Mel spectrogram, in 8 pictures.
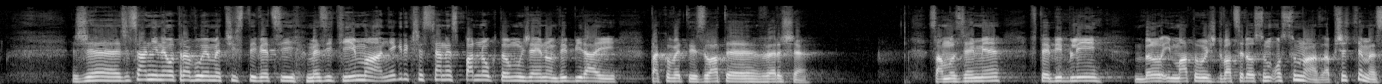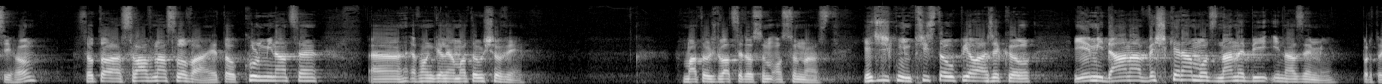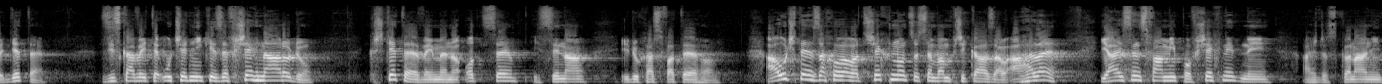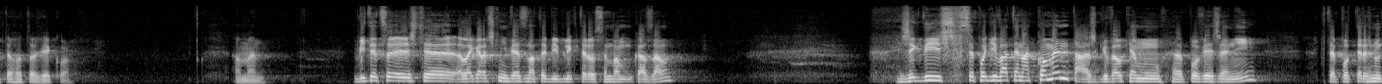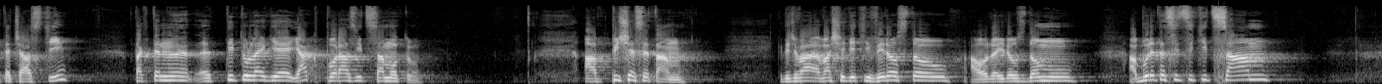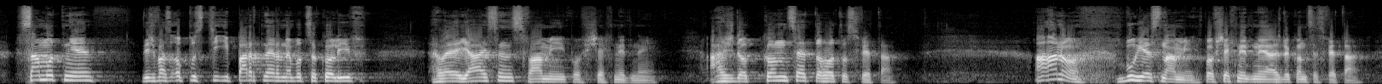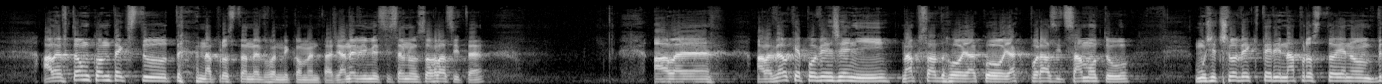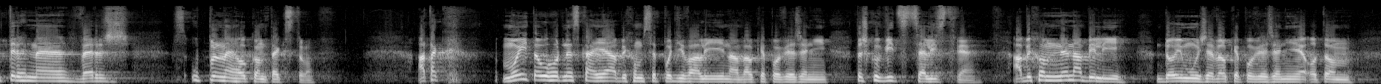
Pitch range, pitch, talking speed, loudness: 130-180 Hz, 155 Hz, 130 wpm, -11 LUFS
